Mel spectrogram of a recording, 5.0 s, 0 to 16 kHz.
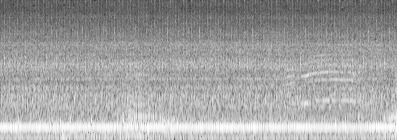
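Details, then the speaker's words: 2006 Toyota Corolla Altis after repair of unstable low RPM and shaking idle that began after a starter job; now idles steadily and smoothly with an even hum, no stumble. "Yan normal na yung andar niya. Hindi na siya nanginginig. Smooth na."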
